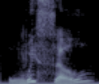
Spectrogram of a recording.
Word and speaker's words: whistle: Some words I have listed some common words: castle, ballet, listen, whistle, often. Can you see the T? It's not pronounced but written.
